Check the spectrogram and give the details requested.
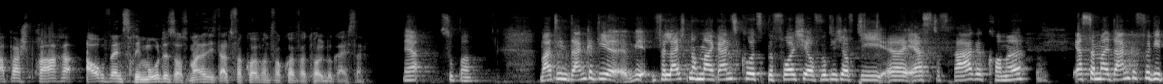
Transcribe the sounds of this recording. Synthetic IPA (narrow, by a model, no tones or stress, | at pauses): apɐʃpʁ̥aːχəʔaʊxvɛnsʁemoːtɪsaʊsmaɪnɐzɪçtalsfɛɐkʰɔʏfɐʊntfɛɐkʰɔʏfɐtʰɔlbəɡa̰ɪstɐ̰n | jaːz̥uːpɐ | maɐtiːndaŋkədiːɐfɪlaɪçtnɔχmaːlɡant͡skʰʊɐt͡sb̥əfoːɐɪçhiːaʊxfvɪɐklɪçaʊfd̥iːʔɛːʔeːɐstəfʁ̥aːɡəkʰɔmə | ʔeːɐstaɪnmaːldaŋkəfyːɐdiː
